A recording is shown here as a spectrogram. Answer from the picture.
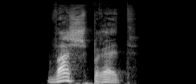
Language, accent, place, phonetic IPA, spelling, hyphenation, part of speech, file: German, Germany, Berlin, [ˈvaʃˌbʁɛt], Waschbrett, Wasch‧brett, noun, De-Waschbrett.ogg
- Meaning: washboard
